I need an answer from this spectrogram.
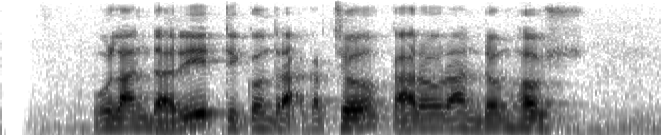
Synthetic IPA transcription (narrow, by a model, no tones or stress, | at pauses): ʔuland̪a̤ɾid̪̥i̤kɔnt̪ɾa̰ʔkərd̥ʒ̥ɔ̤kaɾoɾanɖɔmɦaus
